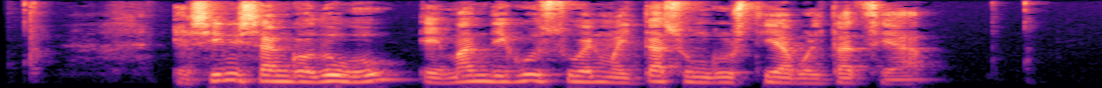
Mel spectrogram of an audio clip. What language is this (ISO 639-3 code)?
eus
